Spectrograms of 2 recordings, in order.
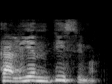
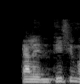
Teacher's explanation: en América utilizan todos el diptongo · Shown in: first take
